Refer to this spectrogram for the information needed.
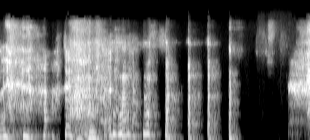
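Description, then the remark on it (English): A woman with a lingering cough coughs: a rough, drawn-out fit that breaks into several short, sharp hacking bursts in quick succession, then a brief pause before another rasping cough. “excuse me, I need to cough.”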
